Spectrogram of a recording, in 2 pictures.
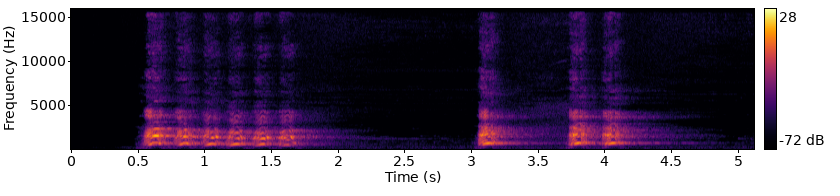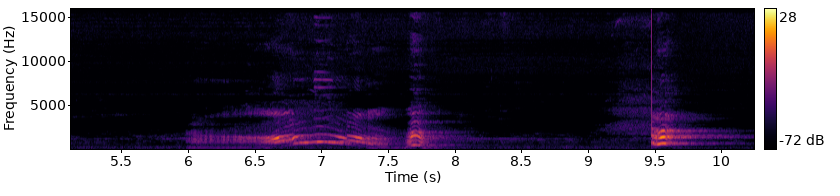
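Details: Stray dogs barking together at night: a burst of rapid barks, then sharp single and paired barks, a drawn-out whining howl in the middle, and a final bark, with quiet pauses between.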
